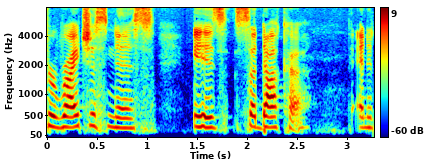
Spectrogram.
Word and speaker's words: tzedakah: T-S-E, D-E-Q-A-H. Tzedakah. Yeah, exactly how it sounds.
